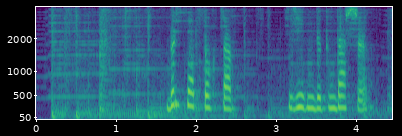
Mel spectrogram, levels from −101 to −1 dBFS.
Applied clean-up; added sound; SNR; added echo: neural separator model SepFormer DNS4.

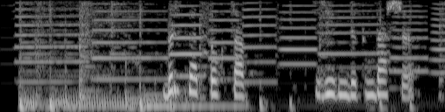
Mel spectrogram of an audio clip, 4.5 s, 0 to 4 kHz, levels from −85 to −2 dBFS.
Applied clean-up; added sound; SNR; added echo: classical method spectral subtraction.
